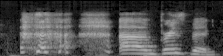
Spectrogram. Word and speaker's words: Brisbane: Show me how to pronounce it again. I've been tripping over your accent, for the last couple of years. Brisbane.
